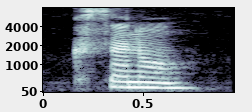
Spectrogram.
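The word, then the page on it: ksenon: Turkish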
